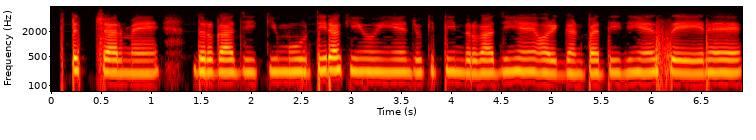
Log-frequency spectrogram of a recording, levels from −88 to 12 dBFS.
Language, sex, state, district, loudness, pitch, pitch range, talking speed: Hindi, female, Chhattisgarh, Bastar, -29 LUFS, 210 Hz, 205-220 Hz, 190 wpm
